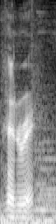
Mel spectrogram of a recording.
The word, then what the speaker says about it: Henrik: Shout out to Henrique, what is up? How's it going? I'm just kidding, Henrik. It's forever gonna be a partial joke. They let me pronounce it wrong all that time.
